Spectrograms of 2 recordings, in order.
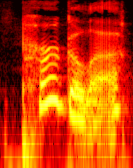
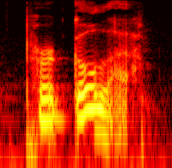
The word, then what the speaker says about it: pergola: Lumbago, L-U-M-B-A-G-O, lumbago. – Correct. All right. Dan, your word has two pronunciations. – Oh, boy. – One spelling. – Eat it, Dan. – It's the 21st century. Get used to it. – The word is pergola or pergola.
